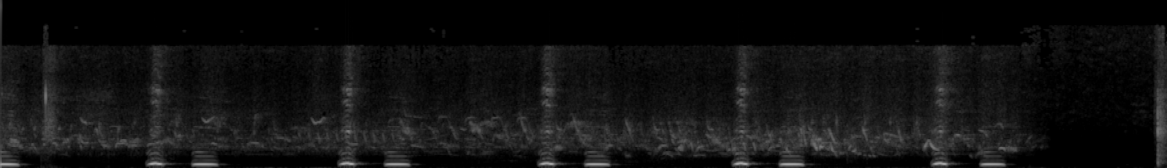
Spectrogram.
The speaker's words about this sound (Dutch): Ik doe nog even de koekoek nu even lekker hard.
